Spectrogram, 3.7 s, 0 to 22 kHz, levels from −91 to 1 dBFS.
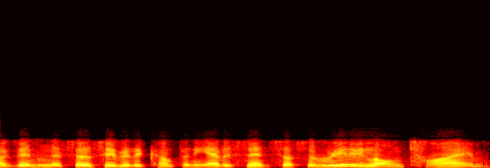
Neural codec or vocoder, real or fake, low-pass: codec, 16 kHz, 1.1 kbps, Voila-Tokenizer; fake; 5.4 kHz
